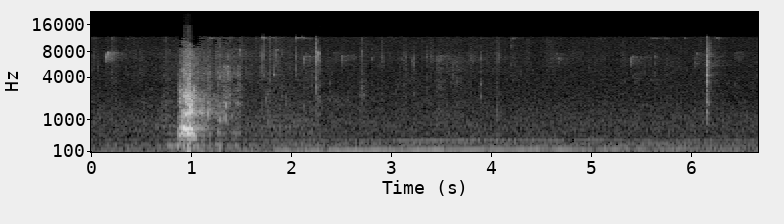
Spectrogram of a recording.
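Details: Border Collie at Border Collie Boot Camp during young pup Rammstein's first lesson with the pack, learning pack etiquette: one sharp, loud bark bursts out early, followed by a low steady hum and a faint click later.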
